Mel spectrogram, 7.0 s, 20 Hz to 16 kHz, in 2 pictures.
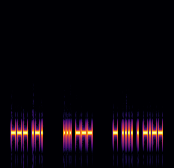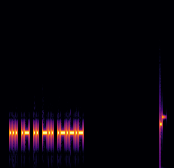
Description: Morse code, heard as a keyed tone, about 37 wpm, 700 Hz. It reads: OR SO THEY SAID.
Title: 2x Word-Spacing - Sentences from Top 100 Words - 40wpm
